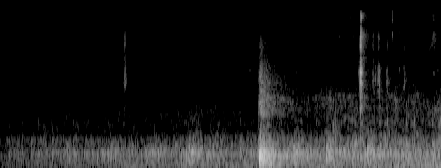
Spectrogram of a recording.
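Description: A firework goes off with one sharp, loud bang about two and a half seconds in, over a low rumble that builds slowly. A few short crackles follow near the end.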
